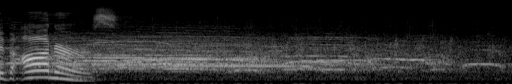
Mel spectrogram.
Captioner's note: crowd cheering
